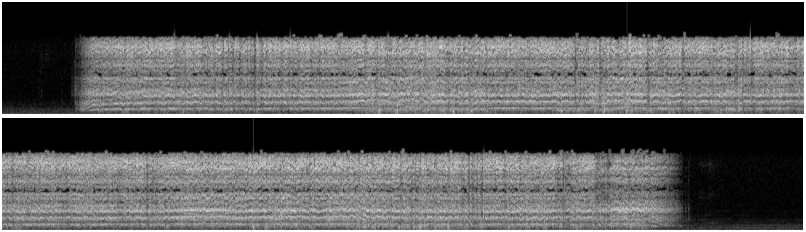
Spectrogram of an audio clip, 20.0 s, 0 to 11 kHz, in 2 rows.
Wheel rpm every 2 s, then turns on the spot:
60, 150, 160, 160, 160, 160, 160, 160, 150, 20.
none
